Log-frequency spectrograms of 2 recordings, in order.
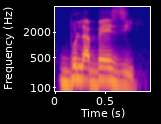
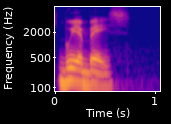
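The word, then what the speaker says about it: bouillabaisse: Yeah, and by the way, it's not pronounced Bulabezi. It's Bouyabaze.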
